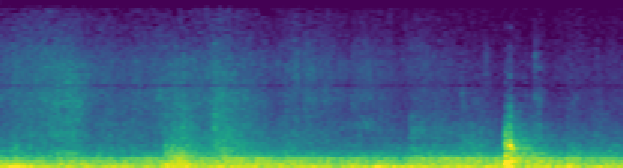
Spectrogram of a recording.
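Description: Steady hall background noise with a few light foot contacts as an athlete steps off a low box into a knee-drive drill, the sharpest a little after three seconds in.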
